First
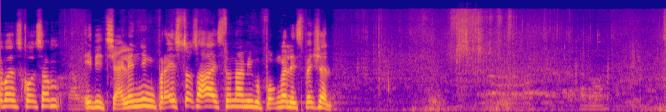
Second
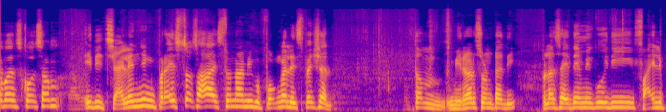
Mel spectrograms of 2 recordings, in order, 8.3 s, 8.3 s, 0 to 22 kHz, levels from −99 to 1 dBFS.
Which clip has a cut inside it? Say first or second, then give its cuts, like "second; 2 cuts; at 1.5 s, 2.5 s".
second; 1 cut; at 5.1 s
